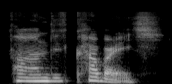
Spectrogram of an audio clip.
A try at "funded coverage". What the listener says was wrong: That's pretty good.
